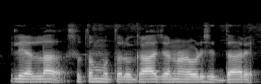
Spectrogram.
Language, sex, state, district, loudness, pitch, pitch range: Kannada, male, Karnataka, Koppal, -17 LUFS, 125 Hz, 120-130 Hz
